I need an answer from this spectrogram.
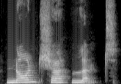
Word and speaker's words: nonchalant: a describing word and it has three syllables noncha lent and when you give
